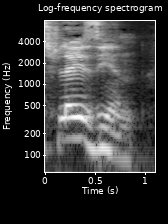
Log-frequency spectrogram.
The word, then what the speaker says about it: Schlesien: So I decided to check it out, actually, and I found out that in German, it's pronounced as Schlesien.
